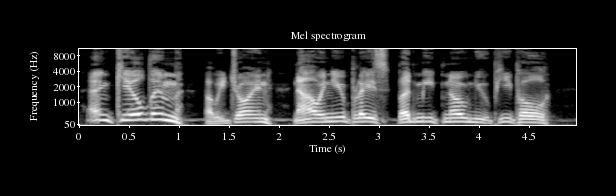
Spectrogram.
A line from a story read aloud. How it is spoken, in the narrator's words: Yak growled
